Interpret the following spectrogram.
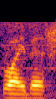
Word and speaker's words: rooibos: it looks like rooibos r-o-o-i-b-o-s is spelling it's pronounced roybus um the republican team was the first company to bring roybus to the domestic market basically we found people had no idea what is ruibos how do i say it so we just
